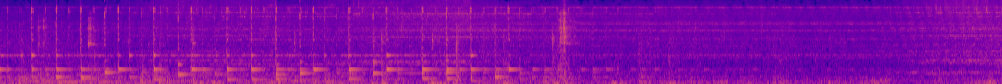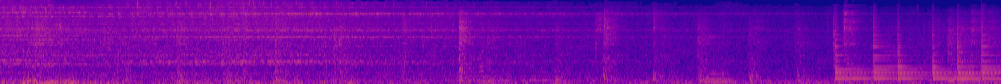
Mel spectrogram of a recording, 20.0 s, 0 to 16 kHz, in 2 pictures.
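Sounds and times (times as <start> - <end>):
thin sustained whine: 0.0 - 17.0.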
